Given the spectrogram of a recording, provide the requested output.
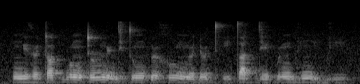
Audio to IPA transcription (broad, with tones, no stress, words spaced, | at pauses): ŋɪ˨ðɵ˨tɔ˦tbo˦˨ŋ tu˦ɳn̪i˨ɳdɪ˦t̪u˦ŋ ɠɵ˦˨xu˦˨ ŋɵ˨ɗɵ˨t̪ʰi˨t̪a˦t de˨ ɓɵ˦ŋbi˦ŋi˨ bi˦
